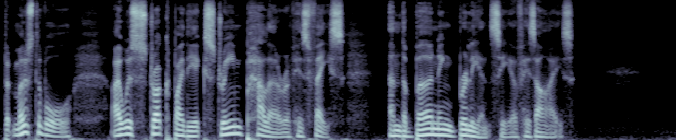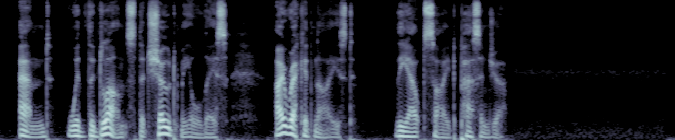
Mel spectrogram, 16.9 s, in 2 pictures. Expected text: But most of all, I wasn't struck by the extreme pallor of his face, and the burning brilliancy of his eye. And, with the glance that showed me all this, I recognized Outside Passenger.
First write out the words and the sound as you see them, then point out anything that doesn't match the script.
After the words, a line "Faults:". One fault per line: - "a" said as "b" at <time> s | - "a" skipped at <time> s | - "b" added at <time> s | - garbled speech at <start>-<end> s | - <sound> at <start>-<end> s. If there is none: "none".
But most of all, I was struck by the extreme pallor of his face, and the burning brilliancy of his eyes. And, with the glance that showed me all this, I recognized the Outside Passenger.
Faults:
- "wasn't" said as "was" at 1.5 s
- "eye" said as "eyes" at 6.7 s
- "the" added at 13.4 s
